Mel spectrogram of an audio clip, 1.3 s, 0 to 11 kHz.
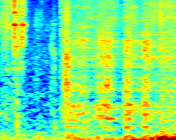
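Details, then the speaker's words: Car at an auction with 45,000 miles, started for inspection: the diesel catches and settles into a low, steady rumble, with keys jangling; it sounds healthy, with no knocks or rattles. "Listen to that. That sounds really nice."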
